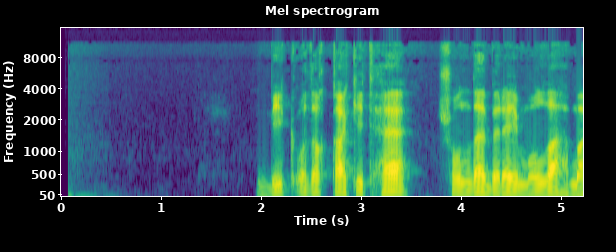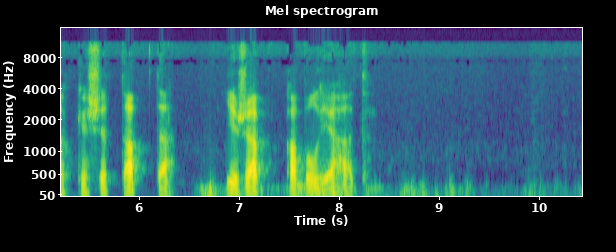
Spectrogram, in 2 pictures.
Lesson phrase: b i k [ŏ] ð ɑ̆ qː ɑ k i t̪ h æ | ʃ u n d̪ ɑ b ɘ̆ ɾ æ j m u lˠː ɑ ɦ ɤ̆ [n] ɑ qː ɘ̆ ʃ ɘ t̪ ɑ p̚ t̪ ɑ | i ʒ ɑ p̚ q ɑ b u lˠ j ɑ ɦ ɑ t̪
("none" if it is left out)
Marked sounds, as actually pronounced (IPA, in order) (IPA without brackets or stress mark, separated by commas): ŏ, m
